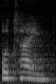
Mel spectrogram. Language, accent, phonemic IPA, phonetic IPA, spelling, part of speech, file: Armenian, Eastern Armenian, /otʰɑˈjin/, [otʰɑjín], օդային, adjective, Hy-օդային.ogg
- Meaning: air (attributive); aerial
